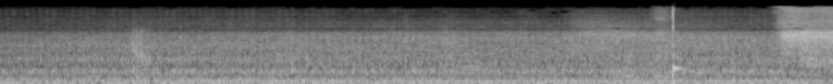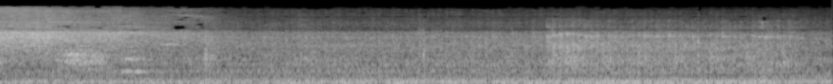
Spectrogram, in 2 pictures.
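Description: A heavy truck maneuvering in reverse at a driver training yard, its engine rumbling steadily throughout with a brief sharp hiss of air brakes, the low drone continuous and fairly loud outdoors.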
